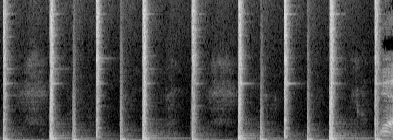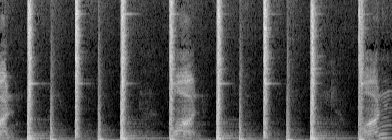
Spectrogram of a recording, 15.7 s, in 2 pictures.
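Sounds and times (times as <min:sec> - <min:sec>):
drum beat: 0:00.0 - 0:14.4, 0:15.0 - 0:15.6
rhythm syllables spoken: 0:07.5 - 0:08.2, 0:11.3 - 0:11.9, 0:15.0 - 0:15.6.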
